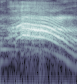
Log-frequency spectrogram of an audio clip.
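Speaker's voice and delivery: mock scream of pain, very high and loud; imitated pained yell. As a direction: scream out from the needle jab. Painful shot, he yells.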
